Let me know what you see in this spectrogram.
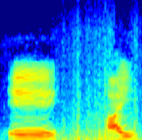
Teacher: इनका उच्चारण आपका कंठ से भी और तालु से भी हो रहा है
